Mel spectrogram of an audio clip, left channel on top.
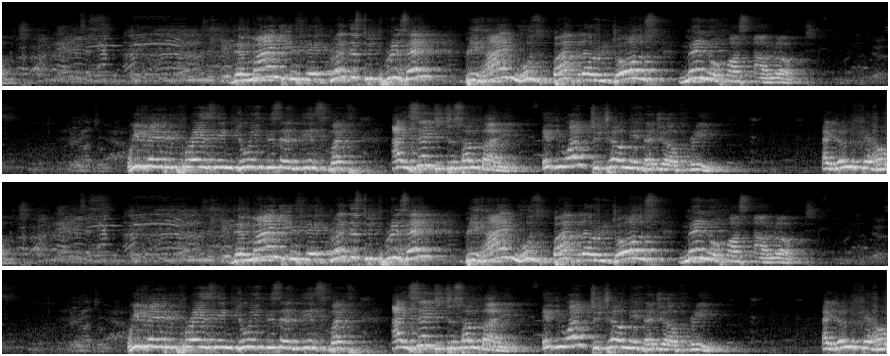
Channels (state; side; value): identical; both; correlation 1.00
